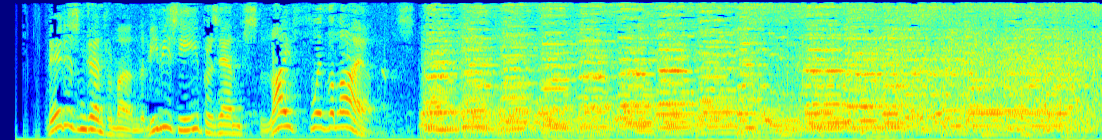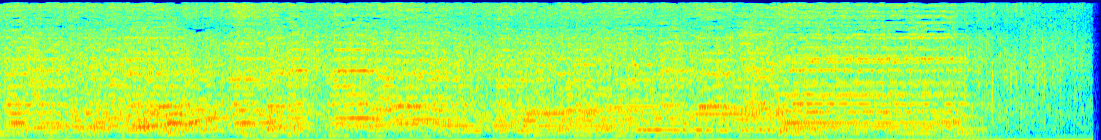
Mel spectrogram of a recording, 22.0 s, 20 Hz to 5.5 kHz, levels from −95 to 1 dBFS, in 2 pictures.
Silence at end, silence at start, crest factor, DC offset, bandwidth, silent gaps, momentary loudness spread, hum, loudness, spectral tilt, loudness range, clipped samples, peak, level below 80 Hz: 0 s; 0.1 s; 14 dB; 1%; 5.4 kHz; none; 7 LU; none; -23 LUFS; -4.5 dB/octave; 4 LU; under 0.1%; -8 dBFS; -56 dBFS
